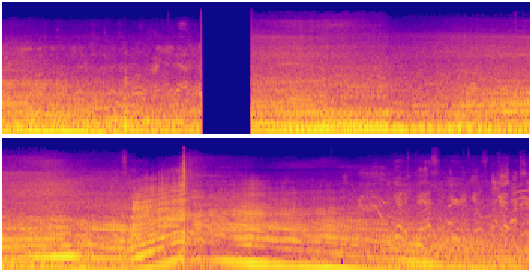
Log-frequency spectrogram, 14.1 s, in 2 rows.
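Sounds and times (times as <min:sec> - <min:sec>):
car engine revving: 0:03.4 - 0:14.0.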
